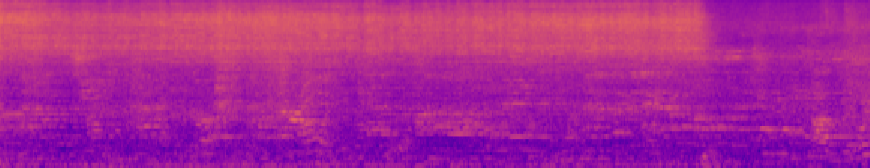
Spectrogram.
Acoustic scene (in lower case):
cafe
